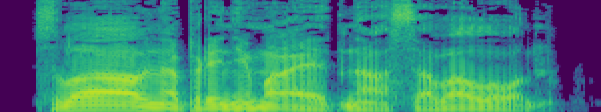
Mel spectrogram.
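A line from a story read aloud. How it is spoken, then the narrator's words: Grumble. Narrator (Russian): проворчал Фроди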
